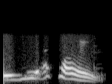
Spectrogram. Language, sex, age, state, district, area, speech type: Bodo, female, 60+, Assam, Udalguri, urban, conversation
